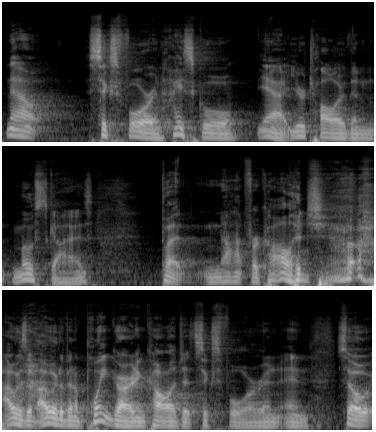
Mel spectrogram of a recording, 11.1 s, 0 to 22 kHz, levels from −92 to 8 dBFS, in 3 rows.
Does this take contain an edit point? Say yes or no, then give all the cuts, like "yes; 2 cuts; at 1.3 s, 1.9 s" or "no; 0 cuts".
no; 0 cuts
